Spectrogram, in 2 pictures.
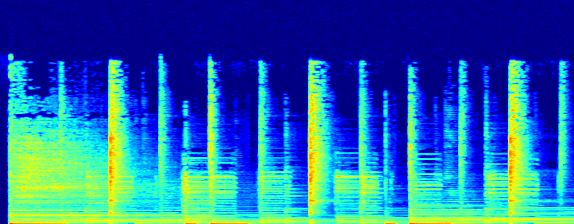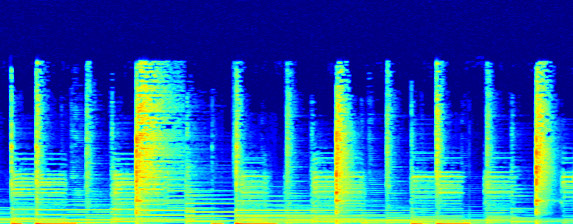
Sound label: Mixo Flat Six Groove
